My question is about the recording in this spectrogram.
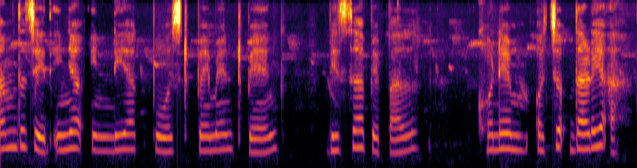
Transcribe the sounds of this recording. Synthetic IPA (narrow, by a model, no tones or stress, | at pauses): amd̪ɔt͡ʃet̪iɲaʔiɳɖijak̚posʈpɛmɛɳʈbɛŋk | bʱisapɛpal | kʰɔnɛmɔt͡ʃɔʔd̪aɽɛjaʔa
